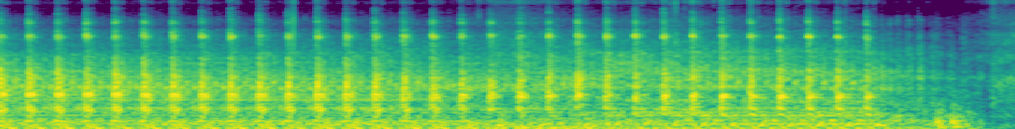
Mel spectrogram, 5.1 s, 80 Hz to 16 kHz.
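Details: Renault Master 2 2.5 diesel at idle: sharp even knock about three times a second, with black smoke, fading as it shuts down; cause unknown.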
